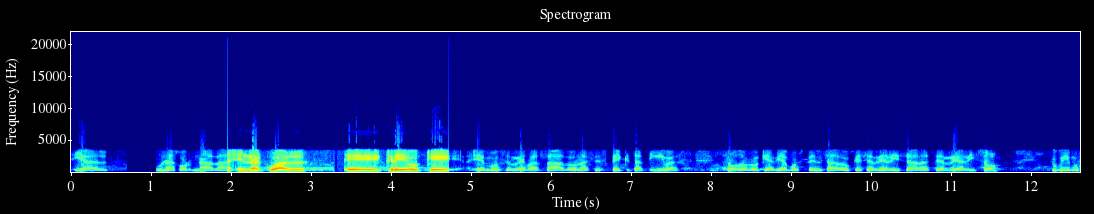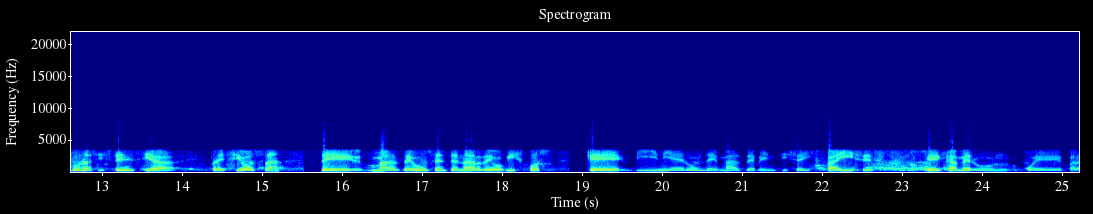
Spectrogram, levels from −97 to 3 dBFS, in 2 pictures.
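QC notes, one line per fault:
1.95–4.71 s, 19.45–21.92 s, 23.84 s to end: sudden gain jumps, up about 18 dB, then down about 11 dB and 13 dB. Sound and background noise snap in level together, likely a gain change applied with no ramp.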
